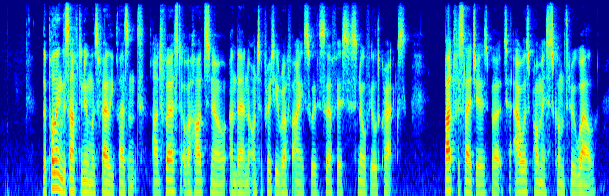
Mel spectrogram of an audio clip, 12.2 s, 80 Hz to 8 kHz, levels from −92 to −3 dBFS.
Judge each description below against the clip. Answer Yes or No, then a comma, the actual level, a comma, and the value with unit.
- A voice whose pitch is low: Yes, low, 115 Hz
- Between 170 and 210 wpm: No, average, 160 wpm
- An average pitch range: No, narrow, 1.8 semitones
